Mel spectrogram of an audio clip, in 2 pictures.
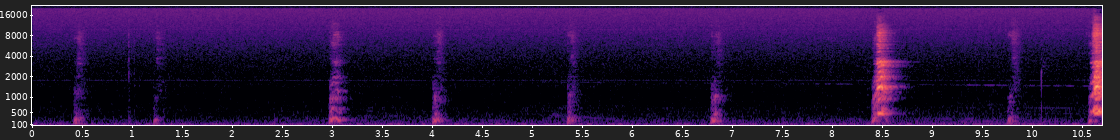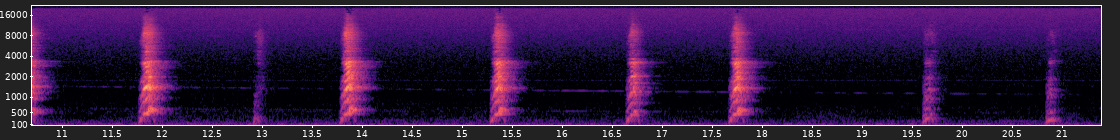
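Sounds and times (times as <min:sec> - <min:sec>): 
low steady hum: 0:00.0 - 0:21.3
small dog barking indoors in an apartment: 0:00.4 - 0:00.6, 0:03.0 - 0:03.3, 0:04.0 - 0:04.2, 0:05.3 - 0:05.6, 0:06.8 - 0:07.0, 0:08.4 - 0:08.8, 0:09.7 - 0:09.9, 0:10.6 - 0:11.0, 0:11.8 - 0:12.1, 0:12.9 - 0:13.1, 0:13.8 - 0:14.2, 0:15.3 - 0:15.6, 0:16.6 - 0:16.9, 0:17.7 - 0:18.0, 0:19.6 - 0:19.8, 0:20.8 - 0:21.1.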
